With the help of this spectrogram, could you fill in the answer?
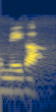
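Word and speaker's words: ω: है, ओमेगा है ना, इसको इसको प्रोनाउंस ऐसे करते हैं, इसको बोलते हैं ओमेगा, ठीक है।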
